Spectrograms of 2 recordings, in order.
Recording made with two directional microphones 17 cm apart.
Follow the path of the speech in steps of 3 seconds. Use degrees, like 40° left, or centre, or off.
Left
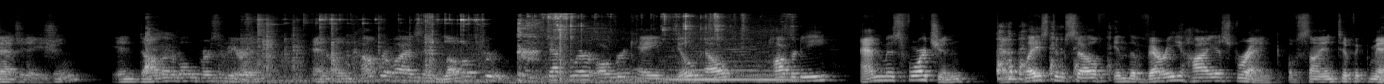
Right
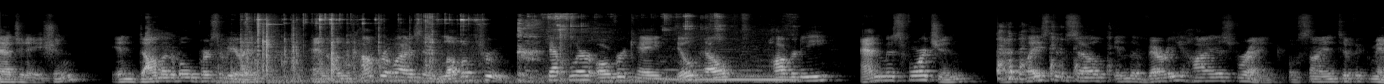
40° right, 30° right, centre, 50° left, 50° left.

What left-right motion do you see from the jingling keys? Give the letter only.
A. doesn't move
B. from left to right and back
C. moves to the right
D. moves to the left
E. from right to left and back
D.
